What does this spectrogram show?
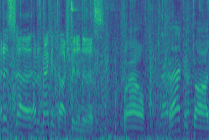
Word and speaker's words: McIntosh: How'd you pronounce McIntosh. it? McIntosh.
